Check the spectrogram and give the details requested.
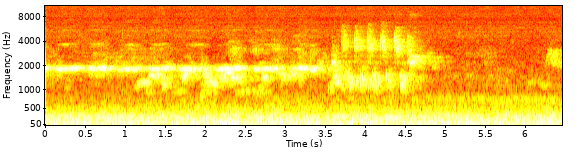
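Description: Small birds singing: a steady, high, whistle-like tone through the first half, then a quick run of about eight rapid notes a little past halfway and a short chirp near the end, over a low rumble.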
